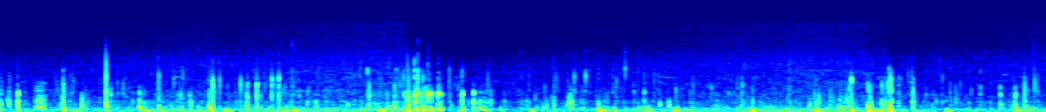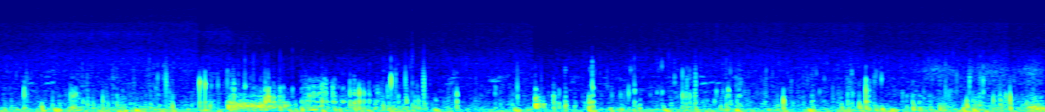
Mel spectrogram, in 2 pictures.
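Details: Continuous low gurgling and rumbling with bubbly pops throughout: stomach growling (borborygmi).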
